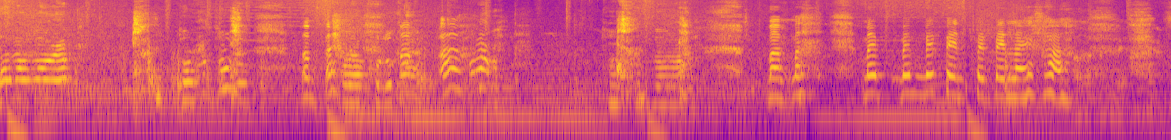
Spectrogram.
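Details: Acted stuttering by a female character in a comedy skit, said to be not from birth but from a lack of self-confidence; stuttering (acted).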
